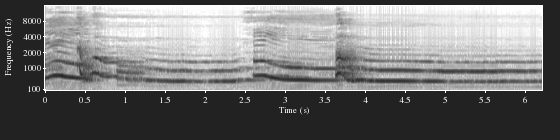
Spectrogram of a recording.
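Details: Pet dog, apparently named Lilo, howling together with its owner indoors: three long, sustained, steady tones, each opening with a short rising-then-falling swoop before settling into an even drawn-out note with rich harmonics.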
